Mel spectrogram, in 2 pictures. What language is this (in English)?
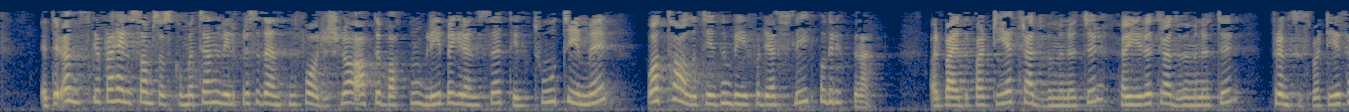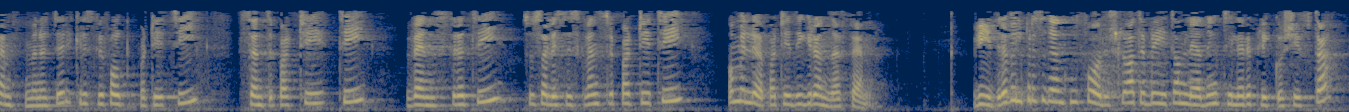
Norwegian Bokmål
